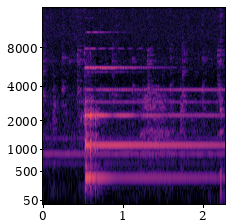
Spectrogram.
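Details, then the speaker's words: Westminster chime clock, first hammer lifted: single blow gives a flat, dead ring lacking vibrant bloom; that hammer is misadjusted and needs bending with a wire bender. "that didn't sound quite right to me it sounded kind of dead didn't have that vibrant sound on the very first Hammer that I lifted up"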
